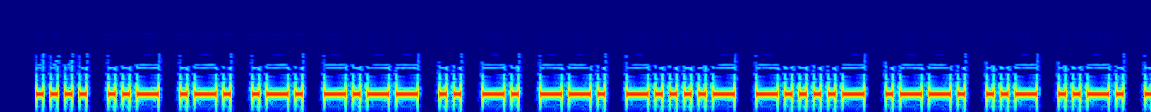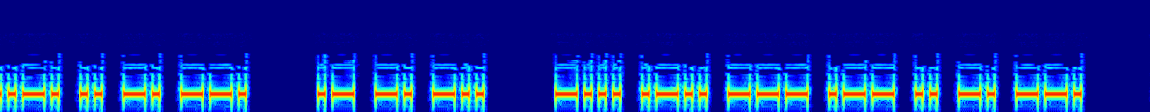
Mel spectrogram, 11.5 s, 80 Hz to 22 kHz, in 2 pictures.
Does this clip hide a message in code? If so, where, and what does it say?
Yes: Morse code from 0.2 to 11.2 s, heard as a keyed tone, about 34 wpm, 650 Hz. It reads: HURRYING--PUFFING AND BLOWING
